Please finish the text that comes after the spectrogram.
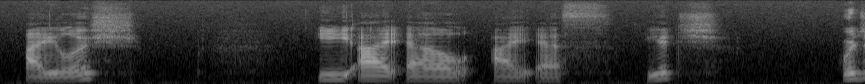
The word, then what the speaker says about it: Eilish: calls the sister Eilish I've always known it to be ela SH but then as I said there's different pronunciations like in under the Hawthorn tree the girl is called i'll e r eally it just depends on what your accent is on the last thing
